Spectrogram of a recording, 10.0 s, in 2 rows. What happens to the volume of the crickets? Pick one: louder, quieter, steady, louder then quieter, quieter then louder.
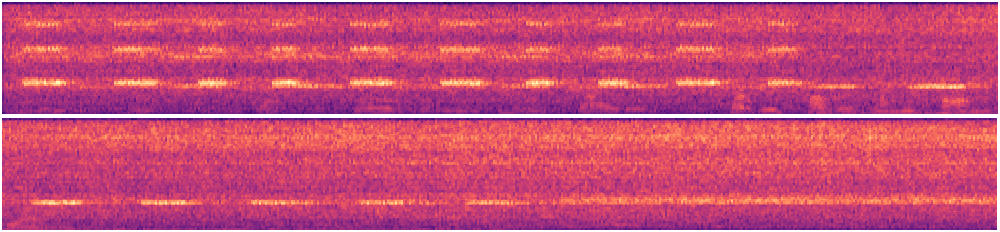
quieter.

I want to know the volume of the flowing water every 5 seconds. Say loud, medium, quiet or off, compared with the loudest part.
medium, loud.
